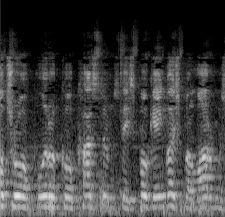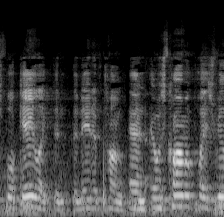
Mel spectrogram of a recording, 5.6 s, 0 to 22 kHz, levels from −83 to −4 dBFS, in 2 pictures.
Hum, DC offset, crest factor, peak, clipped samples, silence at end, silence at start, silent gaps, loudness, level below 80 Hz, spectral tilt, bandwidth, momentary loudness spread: none; under 0.1%; 20 dB; -4 dBFS; under 0.1%; 0 s; 0 s; none; -24 LUFS; -48 dBFS; -4.5 dB/octave; 12.5 kHz; 10 LU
